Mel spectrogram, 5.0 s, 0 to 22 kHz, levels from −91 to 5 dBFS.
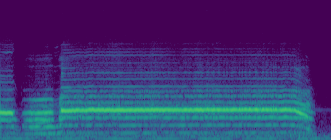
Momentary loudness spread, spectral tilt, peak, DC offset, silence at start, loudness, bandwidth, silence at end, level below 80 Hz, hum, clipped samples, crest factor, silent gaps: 7 LU; -7 dB/octave; -18 dBFS; under 0.1%; 0 s; -27 LUFS; 5.4 kHz; 0.2 s; -54 dBFS; none; under 0.1%; 8 dB; none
